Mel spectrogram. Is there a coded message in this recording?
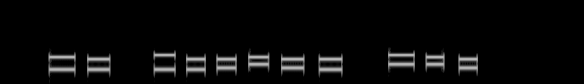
Yes: DTMF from 0.5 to 4.8 s, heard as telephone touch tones, dialled by hand, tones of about 220 ms. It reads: 21 314041 #04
